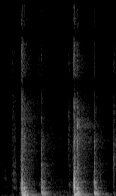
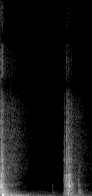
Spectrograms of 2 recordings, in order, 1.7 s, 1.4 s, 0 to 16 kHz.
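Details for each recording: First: 1978 Mercedes 450 SEL outer door handle pulled and snapping back with hollow thunks, car unlocked but latch not releasing on all four doors; internal slider slid out to its end, fixed by adjusting the handles. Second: 1978 Mercedes 450 SEL after adjusting the outer door handles: two clean, solid latch thunks about a second apart, door now releases easily with one finger.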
